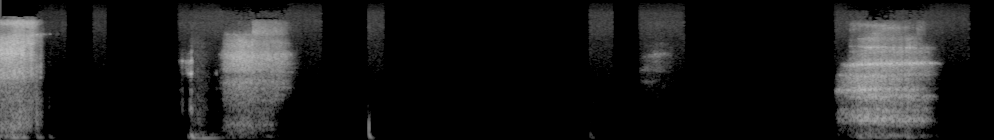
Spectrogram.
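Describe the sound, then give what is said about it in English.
Deep belly breathing, drawn in through the nose and let out through the mouth: a few loud, airy breaths separated by long quiet pauses, with a couple of faint clicks between them. “you notice my shoulders didn't go up and down. I was just breathing through my belly.”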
